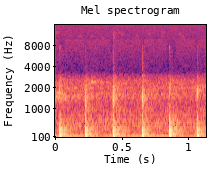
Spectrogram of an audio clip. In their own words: Loaf is out of the oven. Nice and crisp on the outside, nice and hollow sounding when you tap it on the bottom.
